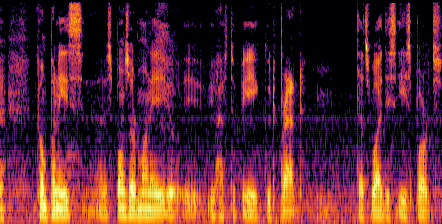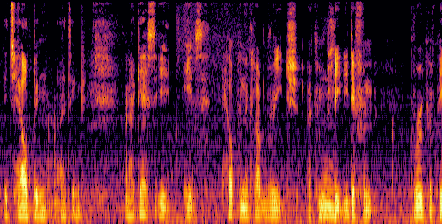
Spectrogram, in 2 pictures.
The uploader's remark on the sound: Attends the press conference at OmaSp Stadion. When SJK Seinäjoki launched its new eSports team.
